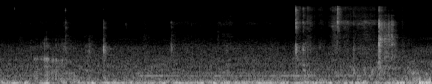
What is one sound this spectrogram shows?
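A metal hook clicks against a fitting.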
